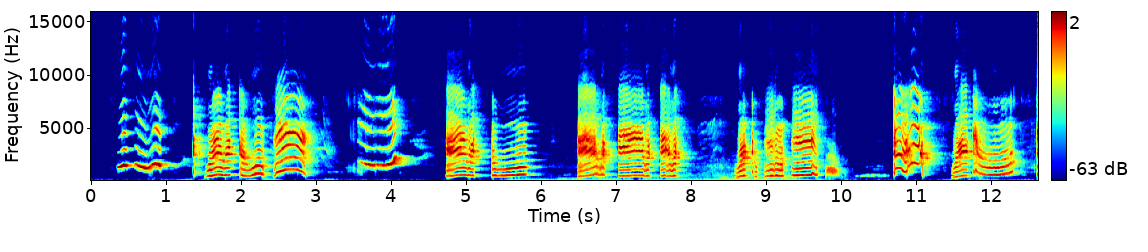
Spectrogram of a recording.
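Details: Talking ringneck parakeet repeating words, its known ones including mummy, papa and mithu; loud harsh squawky syllables with rising-falling tones in bursts of two to four, separated by short gaps, with faint low rumble midway.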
